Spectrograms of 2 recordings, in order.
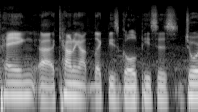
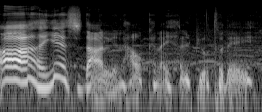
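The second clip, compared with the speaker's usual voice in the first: put-on very high, slow elderly woman's voice; 14 semitones higher than usual. Game master voicing an old merchant woman greeting the players: old woman voice. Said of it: "You walk over to this, like, old-looking woman. She goes".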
